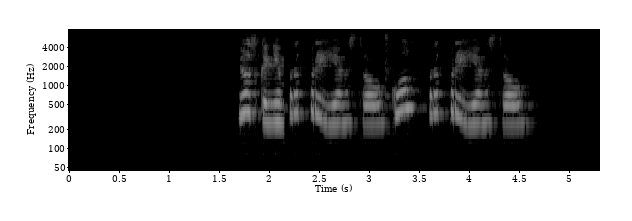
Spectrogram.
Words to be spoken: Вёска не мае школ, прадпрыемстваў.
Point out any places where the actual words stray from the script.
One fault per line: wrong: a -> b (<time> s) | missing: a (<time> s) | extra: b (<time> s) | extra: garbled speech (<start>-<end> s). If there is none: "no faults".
wrong: мае -> прадпрыемстваў (2.2 s)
